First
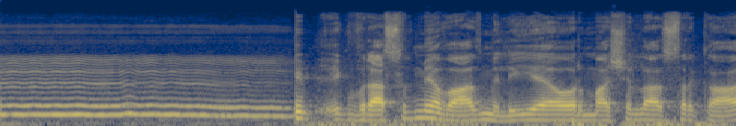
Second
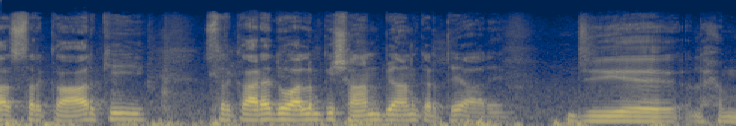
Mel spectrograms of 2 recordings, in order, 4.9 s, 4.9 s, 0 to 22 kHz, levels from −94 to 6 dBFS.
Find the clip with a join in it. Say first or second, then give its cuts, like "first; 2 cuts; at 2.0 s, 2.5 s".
first; 1 cut; at 2.0 s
